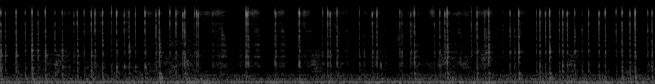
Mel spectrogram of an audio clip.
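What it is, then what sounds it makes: Oak wooden tabletop tapped with nails. Long pale pink acrylic nails tap and scratch across a solid oak-grain wooden tabletop. Rapid, dry, bright clicks with almost no ring are heard over soft scratching and a steady low hum.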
